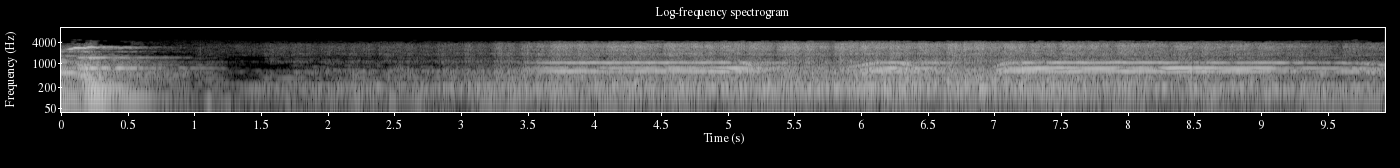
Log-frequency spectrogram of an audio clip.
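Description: A train rolls past a shelter near the track with a steady, heavy rumble that swells after a short lull, while high metallic squealing tones slide up and down over the noise. No voices.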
